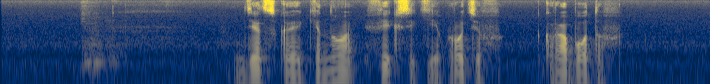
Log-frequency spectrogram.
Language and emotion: Russian, neutral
